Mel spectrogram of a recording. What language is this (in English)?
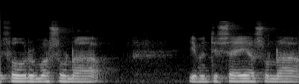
Icelandic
